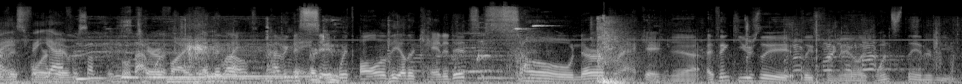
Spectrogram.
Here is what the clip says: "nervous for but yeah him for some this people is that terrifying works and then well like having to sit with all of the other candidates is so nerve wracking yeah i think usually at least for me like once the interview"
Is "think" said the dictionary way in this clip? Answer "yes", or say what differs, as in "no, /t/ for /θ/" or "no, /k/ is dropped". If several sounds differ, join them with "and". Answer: yes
